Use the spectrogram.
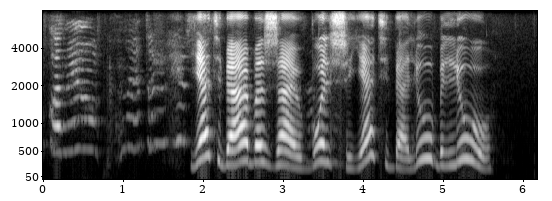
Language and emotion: Russian, positive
